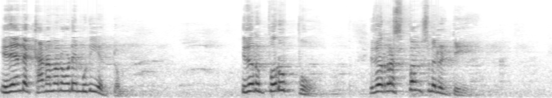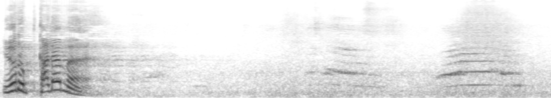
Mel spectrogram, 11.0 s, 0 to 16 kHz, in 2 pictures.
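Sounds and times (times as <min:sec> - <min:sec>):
soft high-pitched cry: 0:08.5 - 0:11.0.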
